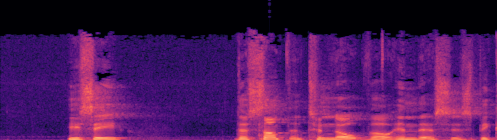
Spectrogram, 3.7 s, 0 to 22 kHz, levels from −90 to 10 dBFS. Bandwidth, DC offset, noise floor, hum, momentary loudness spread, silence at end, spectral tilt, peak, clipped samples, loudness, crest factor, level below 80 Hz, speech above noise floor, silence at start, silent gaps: 17.5 kHz; under 0.1%; -52 dBFS; none; 7 LU; 0 s; -4.5 dB/octave; 0 dBFS; under 0.1%; -17 LUFS; 18 dB; -42 dBFS; 35 dB; 0.5 s; none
